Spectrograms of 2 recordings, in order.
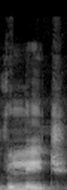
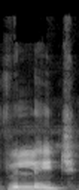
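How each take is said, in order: The two takes are said the same way.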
